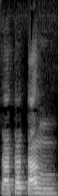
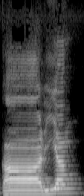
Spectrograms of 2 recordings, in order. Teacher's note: সততং কার্যং, কার্যং বলবো না, কার রেফের জন্য অর্ধেক র নিয়ে ইয়াং, অন্তস্তকে সংস্কৃততে ইয়া উচ্চারণ হয়। কার্যং এখানে অনুস্বারটা উঙ্গ উচ্চারণ হবে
